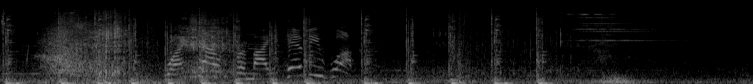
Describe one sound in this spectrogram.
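Magic blasts crash and whoosh in quick bursts during a fight.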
